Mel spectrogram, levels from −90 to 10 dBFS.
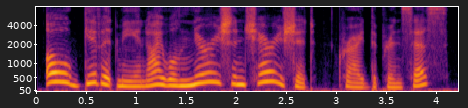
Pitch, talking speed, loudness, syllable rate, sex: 235 Hz, 200 wpm, -15 LUFS, 4.5 syllables/s, female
